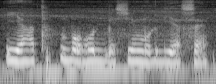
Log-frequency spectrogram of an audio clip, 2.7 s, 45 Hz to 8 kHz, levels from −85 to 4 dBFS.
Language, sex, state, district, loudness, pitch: Assamese, male, Assam, Kamrup Metropolitan, -15 LUFS, 165 Hz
